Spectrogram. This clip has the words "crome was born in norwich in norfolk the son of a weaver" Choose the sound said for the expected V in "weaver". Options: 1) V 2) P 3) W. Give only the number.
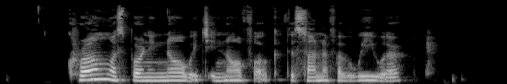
3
